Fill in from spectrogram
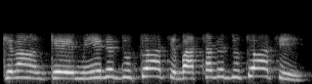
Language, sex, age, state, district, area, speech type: Bengali, female, 45-60, West Bengal, Darjeeling, rural, conversation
